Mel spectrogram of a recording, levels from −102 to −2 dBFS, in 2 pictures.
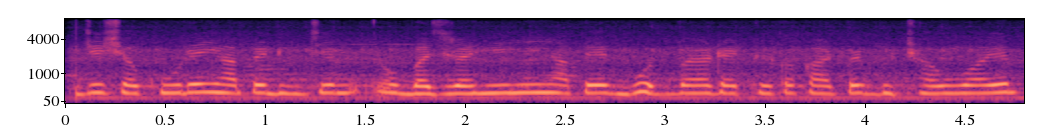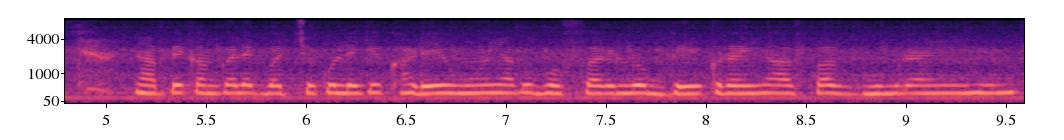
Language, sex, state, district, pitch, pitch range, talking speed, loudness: Hindi, female, Uttar Pradesh, Budaun, 250 Hz, 240-255 Hz, 260 wpm, -28 LUFS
